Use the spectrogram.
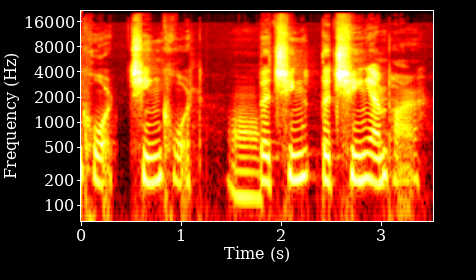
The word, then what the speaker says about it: Qing: So upon the first Qing emperor's death, the empire plunged into civil war.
